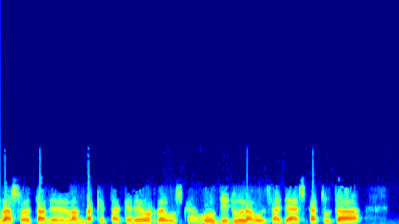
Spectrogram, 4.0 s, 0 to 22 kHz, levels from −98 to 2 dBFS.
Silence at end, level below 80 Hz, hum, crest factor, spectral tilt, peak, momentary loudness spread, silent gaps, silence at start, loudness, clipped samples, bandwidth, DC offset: 0.4 s; -72 dBFS; none; 16 dB; -1 dB/octave; -8 dBFS; 7 LU; none; 0 s; -24 LUFS; under 0.1%; 4.8 kHz; under 0.1%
